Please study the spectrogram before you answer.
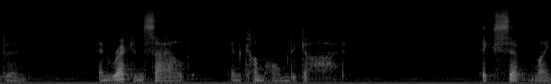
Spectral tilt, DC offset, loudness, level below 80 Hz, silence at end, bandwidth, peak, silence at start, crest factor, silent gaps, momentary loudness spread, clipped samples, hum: -3.5 dB/octave; under 0.1%; -45 LUFS; -60 dBFS; 0 s; 16 kHz; -20 dBFS; 0 s; 26 dB; none; 22 LU; under 0.1%; 60 Hz at -60 dBFS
